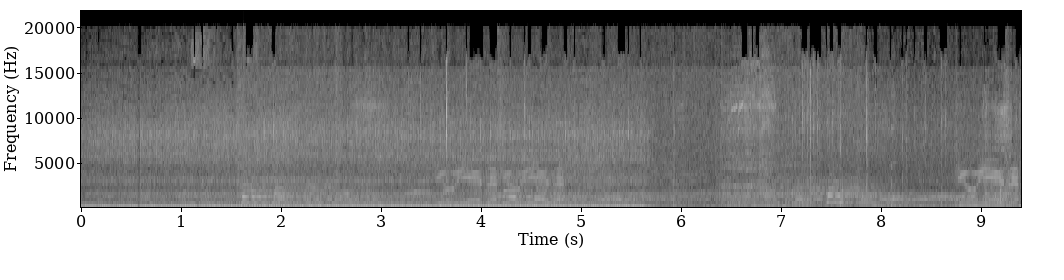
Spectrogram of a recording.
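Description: A motorcycle engine runs loud and close with a steady low rumble on a quiet street near Japan's Kintai Bridge, then cuts out about two-thirds through, leaving softer outdoor ambience, with some talk.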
